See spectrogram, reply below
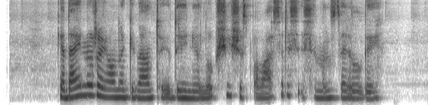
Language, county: Lithuanian, Utena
